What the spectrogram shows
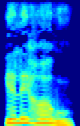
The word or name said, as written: ಎಲೆಹಾವು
